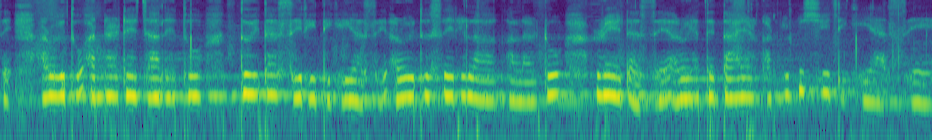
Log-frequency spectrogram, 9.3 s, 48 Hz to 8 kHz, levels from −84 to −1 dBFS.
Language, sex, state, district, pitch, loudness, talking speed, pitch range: Nagamese, female, Nagaland, Dimapur, 235 Hz, -16 LUFS, 155 wpm, 220-245 Hz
